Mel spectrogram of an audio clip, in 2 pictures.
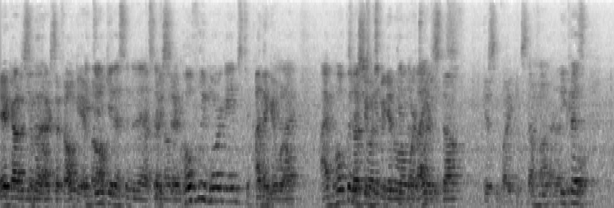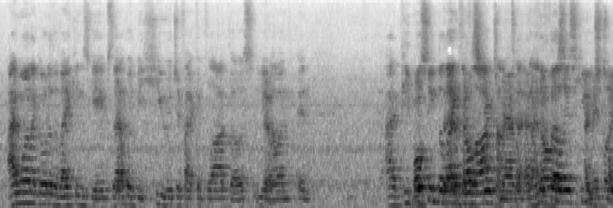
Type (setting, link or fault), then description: fault, poor sound quality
